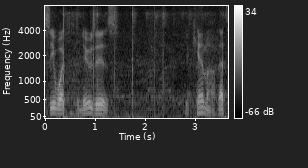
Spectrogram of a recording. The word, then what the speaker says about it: Yakima: Yakima, that's how you pronounce it.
